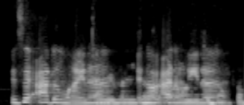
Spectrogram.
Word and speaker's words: Adelina: correctly so it's it phonetically it looks like Adelina if you were to ask anybody in in the dictionary would be pronounced Alina but my parents pronounce Adelina so that's how I pronounce it but oh yeah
